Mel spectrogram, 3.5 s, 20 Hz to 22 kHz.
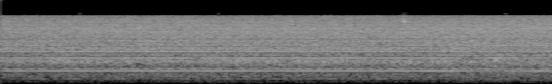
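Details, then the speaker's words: Romeca dual-drive conveyor demo, Model 220 motorized pulley at head driven by flux vector VFD in single-drive mode: constant hissing roar with fixed mid-pitched whine as brake is applied and the belt barely moves while the drive pulley slips. "When the brake is applied, notice that the belt barely moves while the pulley is slipping."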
